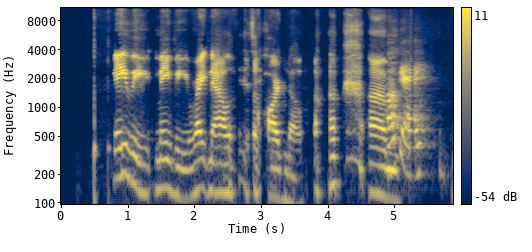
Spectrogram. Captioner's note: chuckles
